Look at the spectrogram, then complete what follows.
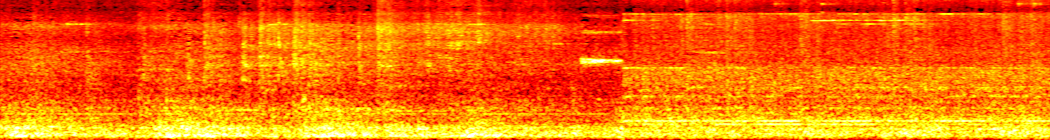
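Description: Steel coil slitting line running: a steady, heavy mechanical rumble of rollers and moving steel strip. About six seconds in there is a short high tone, and after it a faint steady hum joins the rumble.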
